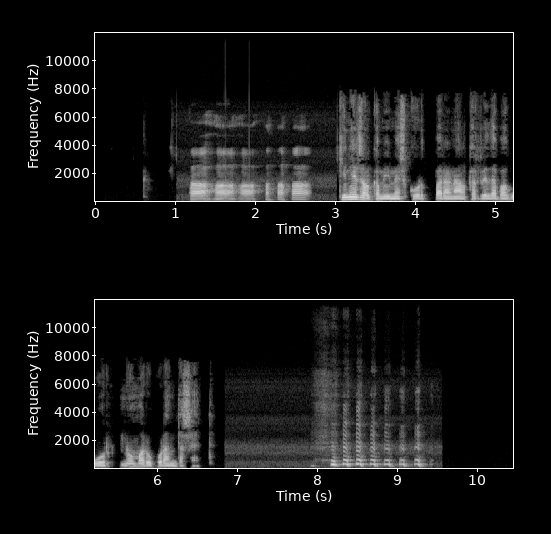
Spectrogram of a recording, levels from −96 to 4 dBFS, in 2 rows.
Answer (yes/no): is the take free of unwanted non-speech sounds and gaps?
no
